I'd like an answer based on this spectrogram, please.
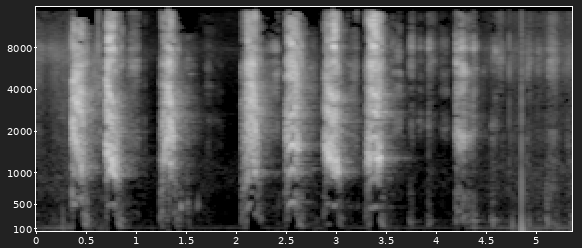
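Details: An 8-week-old female French Bulldog puppy fires off a run of shrill, raspy yaps, several close together, then fades into softer grumbles, telling off her large elderly Rottweiler sister; a person's voice is heard briefly.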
